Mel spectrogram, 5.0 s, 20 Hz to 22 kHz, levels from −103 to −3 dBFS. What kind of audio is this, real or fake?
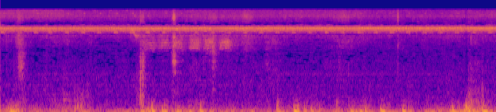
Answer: fake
